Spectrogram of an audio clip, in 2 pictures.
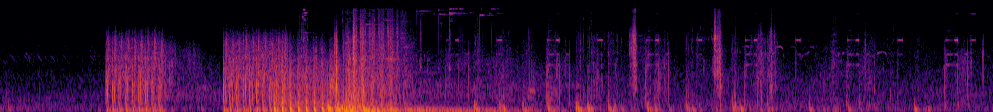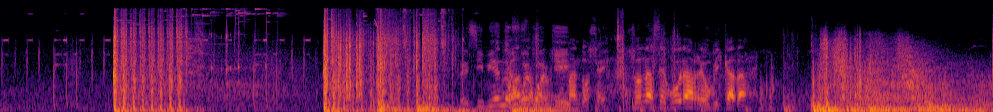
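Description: Rifle shots ring out in quick, loud bursts.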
